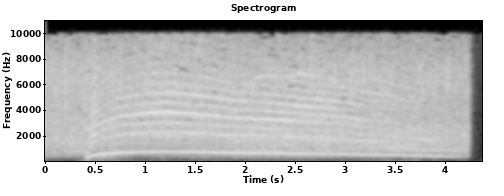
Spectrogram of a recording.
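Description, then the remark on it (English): A voice imitates a police car siren: one long, loud wail that swoops up sharply, then slowly glides down over about four seconds, heard alone. “And the cars would come rushing across town, be woo, woo, woo, woo, woo. And there won't be no siren”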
